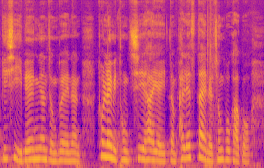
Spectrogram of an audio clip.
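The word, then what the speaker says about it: Ptolemy: 자, 여기 보면은 이제는 톨레미 2세로 내려가는 거죠. 예, 이 도표를 보면서 하는 게 좋을 것 예, 같은데 예. 이게 톨레미라 그러기도 하고 프톨레미 이렇게 얘기하는데 영어식 발음이 P를 묵음으로 보니까 톨레미라고 이야기하죠.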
